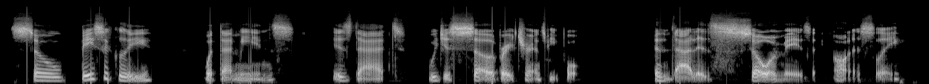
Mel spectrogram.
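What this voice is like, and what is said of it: Slightly deep, scratchy, sick-sounding voice. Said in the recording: “I sound a little sick... I'm purposely making my voice slightly deeper... it's a little scratchy”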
